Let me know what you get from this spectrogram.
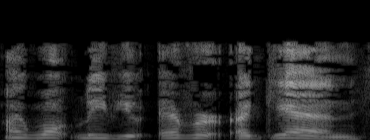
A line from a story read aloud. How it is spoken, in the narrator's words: he said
